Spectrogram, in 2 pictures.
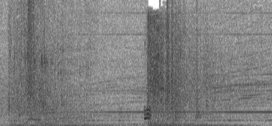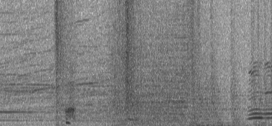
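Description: Dramatic background score: a sustained drone over a low rumble, punctuated by booming hits just after the start, about three seconds in and again about eight seconds in.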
